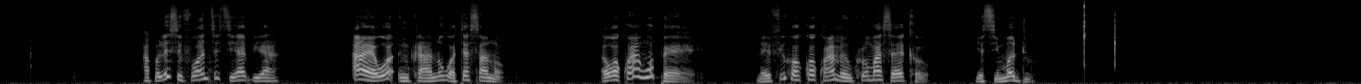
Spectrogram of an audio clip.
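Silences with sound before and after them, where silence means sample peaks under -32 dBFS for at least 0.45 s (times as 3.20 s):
2.74–3.54 s
4.99–6.03 s
6.83–7.61 s
9.20–9.78 s
10.27–10.84 s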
